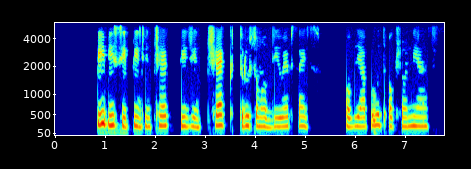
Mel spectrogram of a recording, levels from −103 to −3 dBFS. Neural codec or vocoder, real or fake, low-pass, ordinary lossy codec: none; real; 5.4 kHz; none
